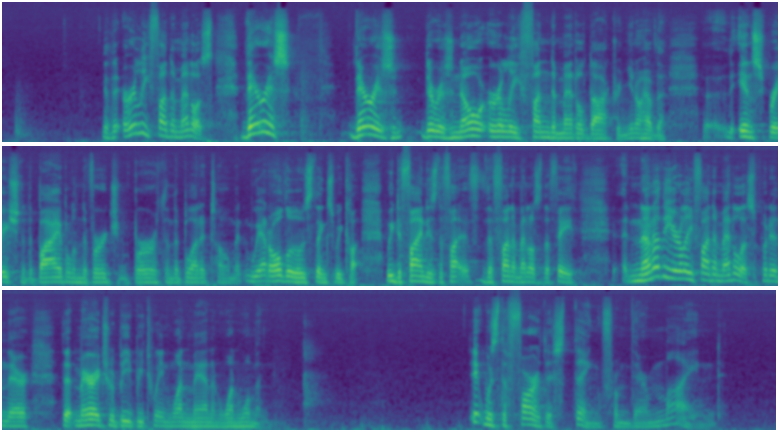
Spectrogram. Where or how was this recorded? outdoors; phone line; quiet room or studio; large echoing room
large echoing room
